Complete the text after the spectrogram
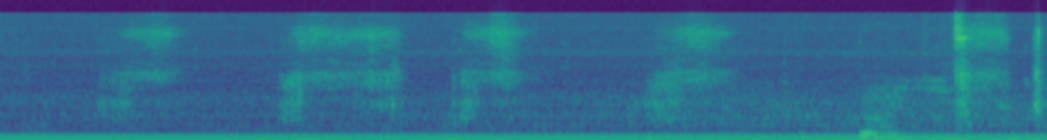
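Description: A young woman whispers close to the microphone.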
